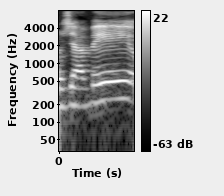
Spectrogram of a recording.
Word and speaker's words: Yahvé: Algunos los pronuncian como Yahvé, otros como Yahweh.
